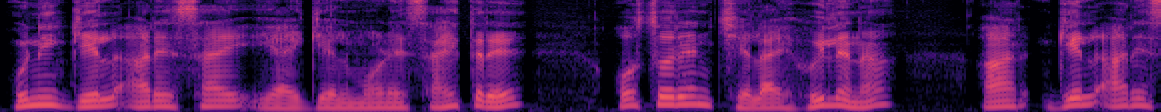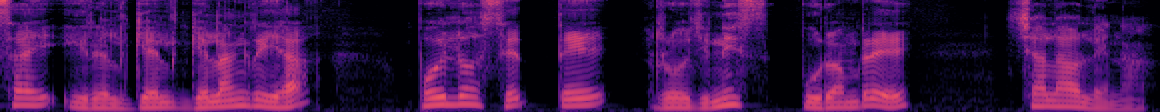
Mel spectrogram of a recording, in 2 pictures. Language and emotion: Santali, neutral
